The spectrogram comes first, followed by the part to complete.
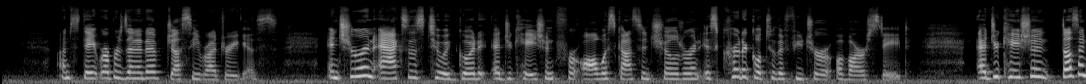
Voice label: Radio Address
